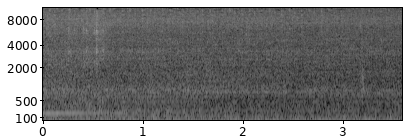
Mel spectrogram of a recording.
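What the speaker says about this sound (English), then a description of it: "with that engine running and hitting the gas, I could really just listen to it all day" The engine of a 2016 Jaguar F-Type R runs at a steady, full idle that stays broadband and constant throughout.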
